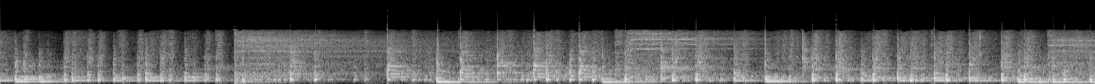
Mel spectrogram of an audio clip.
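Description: Two jazz drum kits played together: busy snare, bass drum and tom strokes with ringing cymbals. Underneath them runs a bass line of held low notes that change pitch every second or two.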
